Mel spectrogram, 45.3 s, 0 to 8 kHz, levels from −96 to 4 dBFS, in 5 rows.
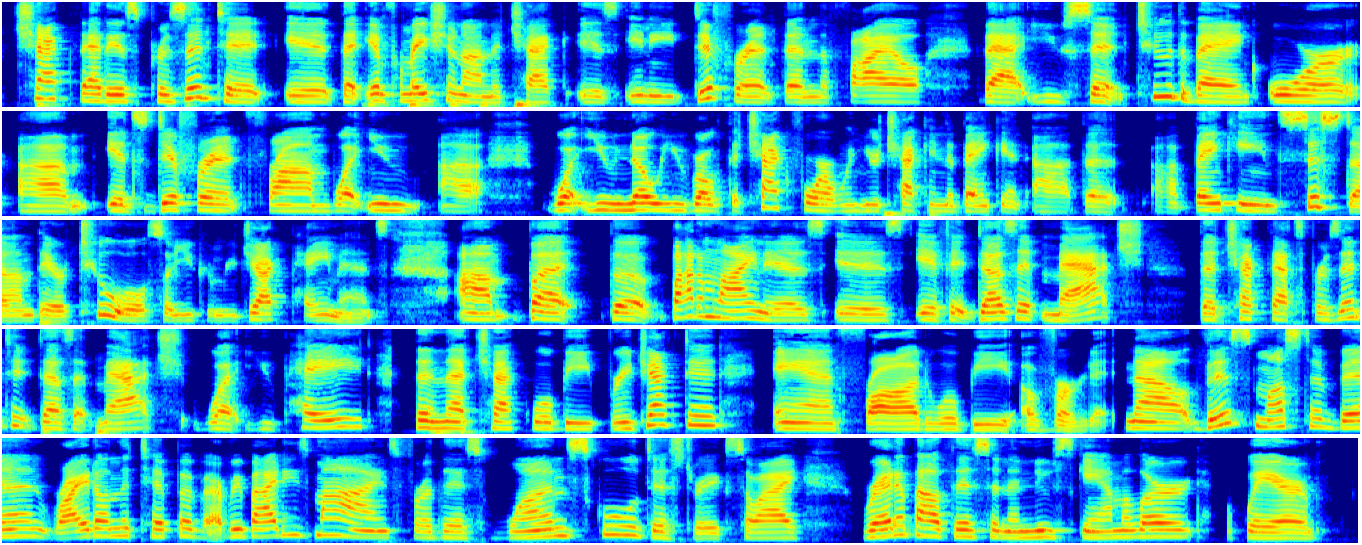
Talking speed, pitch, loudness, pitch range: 150 wpm, 180 Hz, -20 LUFS, 165-215 Hz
